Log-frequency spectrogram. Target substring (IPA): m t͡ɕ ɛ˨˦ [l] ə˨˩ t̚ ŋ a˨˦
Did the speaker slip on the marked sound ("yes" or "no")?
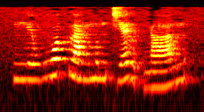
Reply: no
